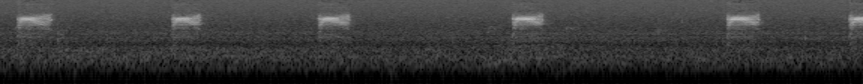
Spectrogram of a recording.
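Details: A squirrel repeats a coarse, raspy call six times, each burst brief and harsh, at uneven gaps of two to three seconds against a quiet hissing background.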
